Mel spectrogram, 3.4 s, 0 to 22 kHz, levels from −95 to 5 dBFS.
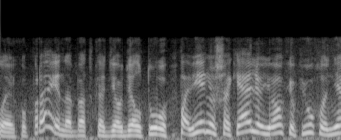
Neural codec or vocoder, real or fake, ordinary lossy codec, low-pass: vocoder, 22.05 kHz, 80 mel bands, WaveNeXt; fake; Opus, 64 kbps; 7.2 kHz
